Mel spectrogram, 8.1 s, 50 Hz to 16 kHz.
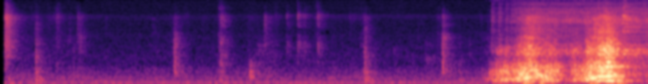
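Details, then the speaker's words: Bafang 500 W e-bike motor: faint steady hum with scattered clicks, then a loud resonant drone swelling and falling in pitch; owner says something in the motor is resonating, an abnormal hum. "Видал бы слыхал Какая хер короче полная что-то этот короче резонирует что-то как вообще в двигателя"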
